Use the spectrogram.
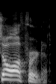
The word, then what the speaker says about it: Alford: It's Alford.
